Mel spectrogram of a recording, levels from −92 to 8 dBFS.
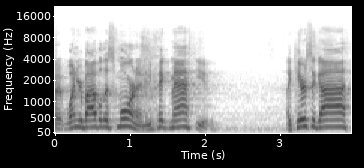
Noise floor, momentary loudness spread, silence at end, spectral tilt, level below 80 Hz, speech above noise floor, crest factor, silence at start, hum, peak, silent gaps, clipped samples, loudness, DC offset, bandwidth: -65 dBFS; 11 LU; 0 s; -6 dB/octave; -84 dBFS; 40 dB; 18 dB; 0 s; none; -8 dBFS; none; under 0.1%; -25 LUFS; under 0.1%; 11.5 kHz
